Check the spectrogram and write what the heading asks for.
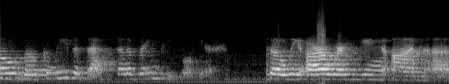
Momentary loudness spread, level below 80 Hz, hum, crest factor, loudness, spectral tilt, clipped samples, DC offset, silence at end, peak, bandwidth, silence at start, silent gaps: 22 LU; -60 dBFS; none; 16 dB; -17 LUFS; -4.5 dB/octave; under 0.1%; under 0.1%; 0 s; -2 dBFS; 9 kHz; 0 s; none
